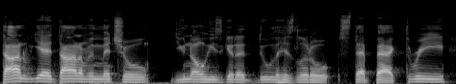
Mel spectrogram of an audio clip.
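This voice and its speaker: A man hosting a live postgame reaction stream, talking in an excited, rambling way and reading chat comments aloud. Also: mid-range voice, normal speed, smooth, no echo, clean studio sound. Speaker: sports fan channel host.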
